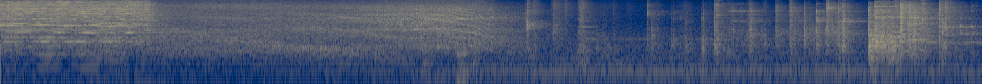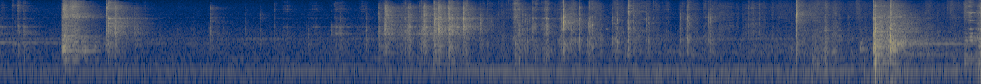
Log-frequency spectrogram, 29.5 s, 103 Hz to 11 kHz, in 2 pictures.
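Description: Angle grinder grinding steel for about two seconds, then its disc whining down in pitch as it coasts to a stop over about five seconds. After that, scattered clicks and knocks of the grinder being handled as its disc is changed for a 2.5 mm cutting disc, over a faint steady hum.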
